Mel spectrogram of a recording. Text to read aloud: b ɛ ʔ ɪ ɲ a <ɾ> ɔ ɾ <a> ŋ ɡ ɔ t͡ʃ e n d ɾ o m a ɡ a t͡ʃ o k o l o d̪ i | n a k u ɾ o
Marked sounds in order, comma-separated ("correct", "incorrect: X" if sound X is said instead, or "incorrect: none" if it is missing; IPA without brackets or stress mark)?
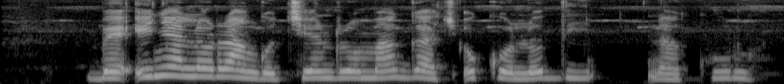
incorrect: l, correct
